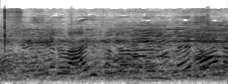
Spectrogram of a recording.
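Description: A crowd of children chattering and calling out at once, many high voices overlapping in a steady babble.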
